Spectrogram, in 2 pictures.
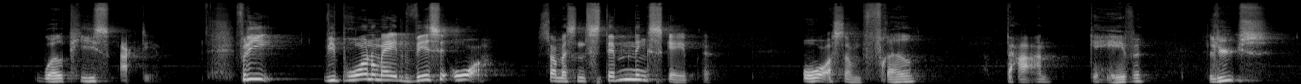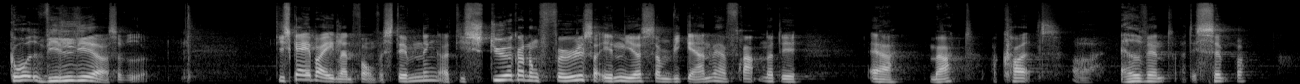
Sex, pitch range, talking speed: male, 135-190 Hz, 120 wpm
